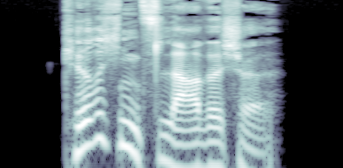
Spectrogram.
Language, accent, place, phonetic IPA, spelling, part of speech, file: German, Germany, Berlin, [ˈkɪʁçn̩ˌslaːvɪʃə], kirchenslawische, adjective, De-kirchenslawische.ogg
- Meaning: inflection of kirchenslawisch: 1. strong/mixed nominative/accusative feminine singular 2. strong nominative/accusative plural 3. weak nominative all-gender singular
